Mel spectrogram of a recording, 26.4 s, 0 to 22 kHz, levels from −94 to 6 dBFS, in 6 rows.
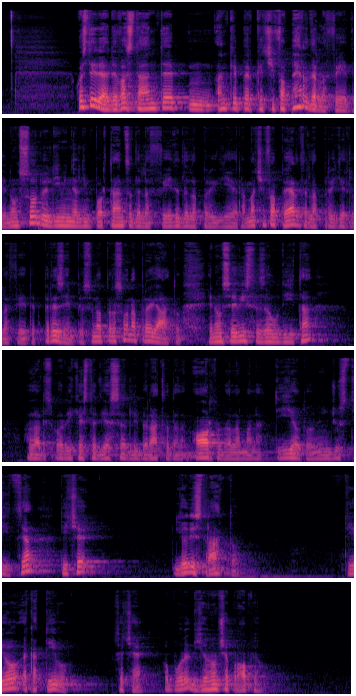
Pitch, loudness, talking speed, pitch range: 115 Hz, -40 LUFS, 150 wpm, 100-135 Hz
